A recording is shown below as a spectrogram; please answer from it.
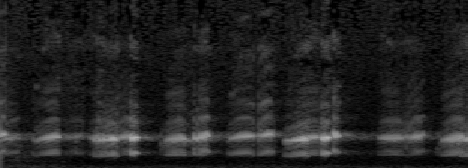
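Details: Pacific chorus frogs in a dense Pacific Northwest chorus, rasping croaks coming in quick irregular bursts, close and loud over a continuous buzzing background of other frogs, no other sounds evident.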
